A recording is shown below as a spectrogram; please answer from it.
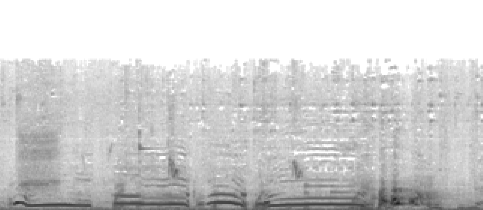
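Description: Huskies howling: a series of long, steady howls about a second each, often starting with a glide in pitch, with two dogs overlapping at times. A short, louder outburst comes near the end.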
